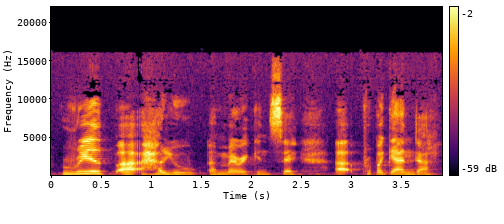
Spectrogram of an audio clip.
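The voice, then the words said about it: Inconsistent put-on foreign accent. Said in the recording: “I don't know why my accent keeps going in and out.”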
